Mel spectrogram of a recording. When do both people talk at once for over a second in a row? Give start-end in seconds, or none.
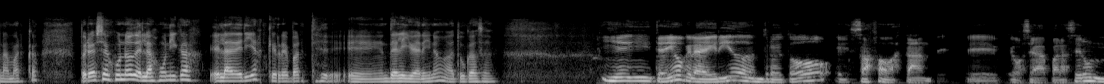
none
